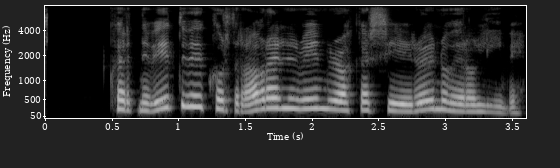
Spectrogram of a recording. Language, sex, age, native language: Icelandic, female, 40-49, Icelandic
